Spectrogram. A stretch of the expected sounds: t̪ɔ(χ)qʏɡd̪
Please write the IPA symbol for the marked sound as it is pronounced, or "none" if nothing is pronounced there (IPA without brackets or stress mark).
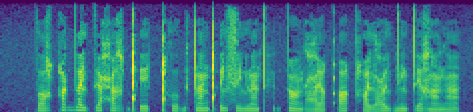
ʁ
